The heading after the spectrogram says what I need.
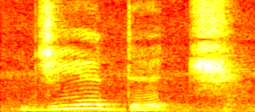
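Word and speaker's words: Dia duit: common way to say hello and irish is gia ditch gia ditch and you can see it written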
